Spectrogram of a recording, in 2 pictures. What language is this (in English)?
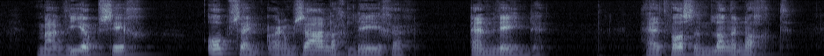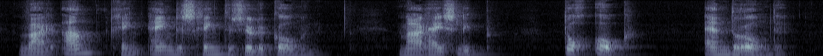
Dutch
